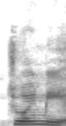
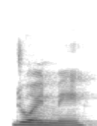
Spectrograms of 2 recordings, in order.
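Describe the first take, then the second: First: The second try, bright and pitched up; eager invitation. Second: Said in the usual way. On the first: Shown as a demonstration. Second, eager invitation to her viewers. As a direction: call them in with excitement.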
